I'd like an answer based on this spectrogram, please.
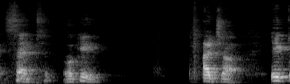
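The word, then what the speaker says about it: Zett: जेड को अभी कहते हैं सेट।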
